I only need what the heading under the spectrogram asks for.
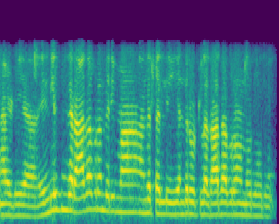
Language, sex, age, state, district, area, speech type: Tamil, male, 18-30, Tamil Nadu, Tirunelveli, rural, conversation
